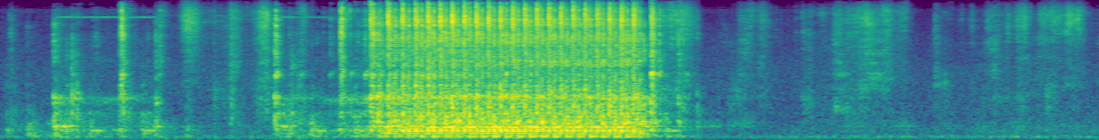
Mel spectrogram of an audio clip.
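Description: A sewing machine topstitches a backpack seam in one sustained run of fast, steady needle clatter lasting a few seconds, with quieter handling and fabric rustle before and after.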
